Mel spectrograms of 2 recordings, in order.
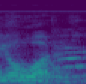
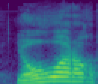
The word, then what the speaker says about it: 여호와: 그 전까지는 여호와라고 발음 안 하고 그냥 주님, 아도나이로 발음했어요. 그런데 AD 7세기부터 11세기, 그러니까 중세시대도 중세시대. 중세시대 때 마소라 학자들이 이거를 붙여서 이제 성경을 이제 필사를 하면서 발음을 여호와로 발음을 하게 된 거예요.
